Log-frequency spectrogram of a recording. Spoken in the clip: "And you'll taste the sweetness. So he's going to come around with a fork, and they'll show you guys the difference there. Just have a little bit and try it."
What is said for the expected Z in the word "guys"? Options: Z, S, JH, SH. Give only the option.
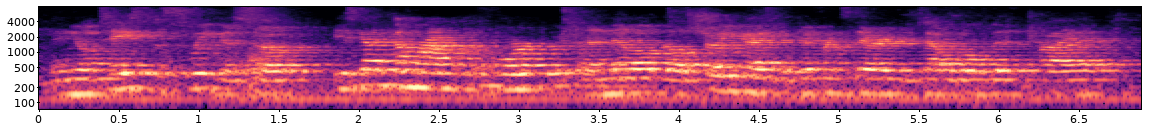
Z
